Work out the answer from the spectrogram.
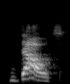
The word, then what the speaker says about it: doubt: We have doubt. Doubt. So the B here is silent.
